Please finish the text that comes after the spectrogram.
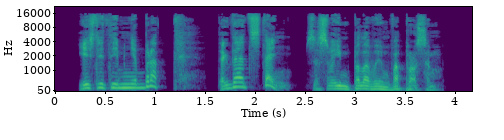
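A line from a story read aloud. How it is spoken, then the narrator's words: Angry, husky female voice. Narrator (Russian): сердито говорила она хрипловатым голоском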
